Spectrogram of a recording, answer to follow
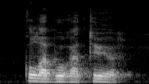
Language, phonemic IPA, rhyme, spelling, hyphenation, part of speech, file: Dutch, /ˌkɔ.laː.boː.raːˈtøːr/, -øːr, collaborateur, col‧la‧bo‧ra‧teur, noun, Nl-collaborateur.ogg
- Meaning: 1. one who collaborates or has collaborated with the Nazis, fascists or another enemy; traitorous collaborator 2. a collaborator, one who cooperates on a certain work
